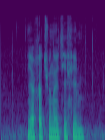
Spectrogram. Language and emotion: Russian, neutral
